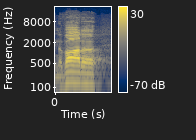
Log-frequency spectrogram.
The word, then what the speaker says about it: Nevada: in the back because here on in the East we say Nevada he said it's Nevada so I need to get that right um I and I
